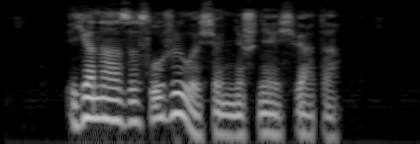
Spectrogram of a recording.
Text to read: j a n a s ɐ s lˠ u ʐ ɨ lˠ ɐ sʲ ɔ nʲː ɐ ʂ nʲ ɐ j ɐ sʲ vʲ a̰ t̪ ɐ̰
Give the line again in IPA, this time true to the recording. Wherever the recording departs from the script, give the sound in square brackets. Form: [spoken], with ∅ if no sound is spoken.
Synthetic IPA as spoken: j a n a [z] ɐ s lˠ u ʐ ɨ lˠ ɐ sʲ ɔ nʲː ɐ ʂ nʲ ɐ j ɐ sʲ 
